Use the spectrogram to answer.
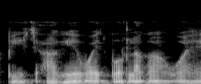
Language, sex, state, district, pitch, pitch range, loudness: Hindi, male, Arunachal Pradesh, Lower Dibang Valley, 75 Hz, 75-80 Hz, -19 LUFS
